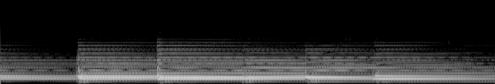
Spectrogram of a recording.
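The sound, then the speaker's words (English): A sustained, warm musical chord rings out and is struck again five times in a slow, fairly even pulse, each strike swelling and then slowly fading away. “And this is a beautiful chord that sounds like this.”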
